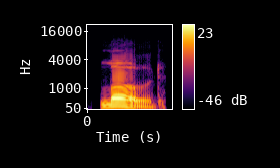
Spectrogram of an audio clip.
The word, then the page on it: load: American English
